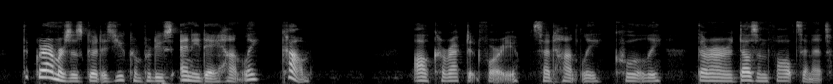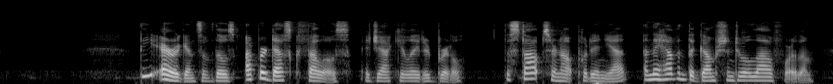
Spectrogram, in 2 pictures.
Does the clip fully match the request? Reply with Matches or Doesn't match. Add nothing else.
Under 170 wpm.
Doesn't match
